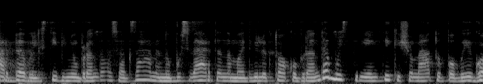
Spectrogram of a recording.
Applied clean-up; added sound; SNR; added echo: neural mask model DeepFilterNet 3.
